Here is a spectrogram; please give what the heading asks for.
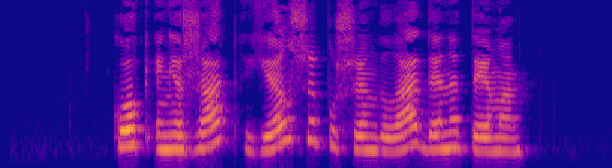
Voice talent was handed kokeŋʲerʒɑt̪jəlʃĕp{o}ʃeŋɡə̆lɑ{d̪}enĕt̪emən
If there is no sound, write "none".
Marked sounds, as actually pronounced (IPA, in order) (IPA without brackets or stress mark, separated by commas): u, d̪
